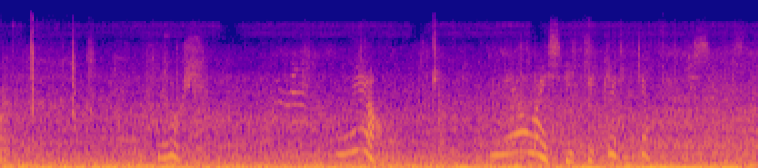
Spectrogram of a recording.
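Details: A cat with white paws under an olive tree offers several soft, arching meows, each a quick rise and fall, mixed with gentle human talk and a constant low hum.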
